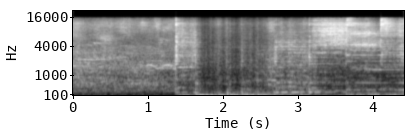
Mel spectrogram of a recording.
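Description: Noise from a crowd in a hall, then about a second and a half in a dub reggae track suddenly drops in over the PA, with heavy bass and a drum kit.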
